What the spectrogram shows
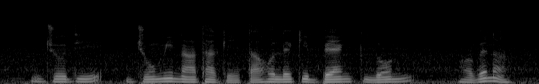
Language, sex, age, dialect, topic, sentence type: Bengali, male, 18-24, Rajbangshi, banking, question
